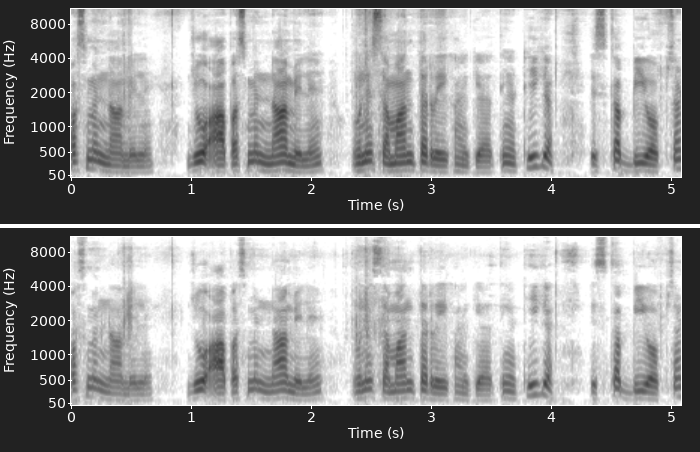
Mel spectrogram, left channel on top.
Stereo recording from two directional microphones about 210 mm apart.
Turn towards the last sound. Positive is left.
turn(degrees=25)  # may be behind; listen again after turning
